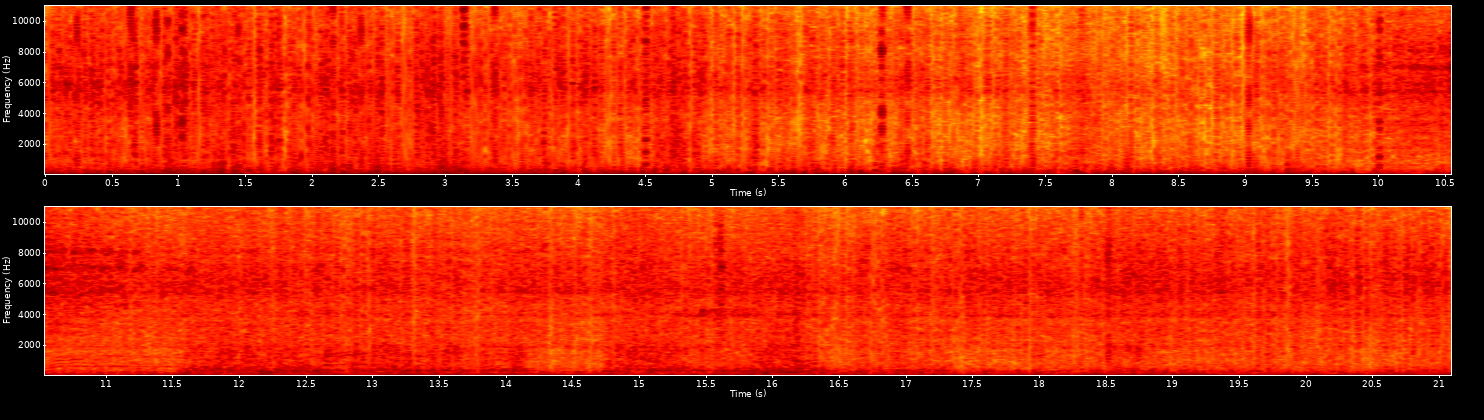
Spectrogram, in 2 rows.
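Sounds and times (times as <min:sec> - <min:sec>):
motorcycle engine running: 0:00.0 - 0:21.0
wind rumble on microphone: 0:00.0 - 0:21.0.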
